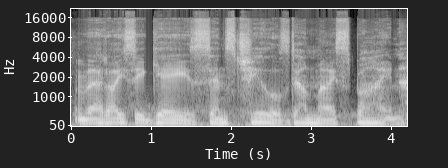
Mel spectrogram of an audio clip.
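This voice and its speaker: A man's voice: medium pitch, drawn-out words, a little hiss or hum. A man playing a megalomaniac self-proclaimed god in a fantasy game, with pompous, florid, theatrical delivery and lovesick obsession. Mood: mocking, lovesick. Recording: voice over music.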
